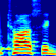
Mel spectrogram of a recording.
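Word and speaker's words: Taussig: character in your book help me with the pronunciation Joe tsig Jr Joe tosic Jr is 100% real a member of the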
